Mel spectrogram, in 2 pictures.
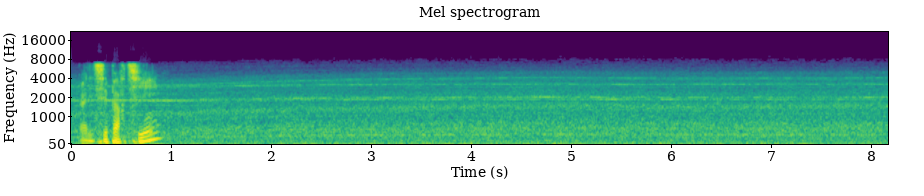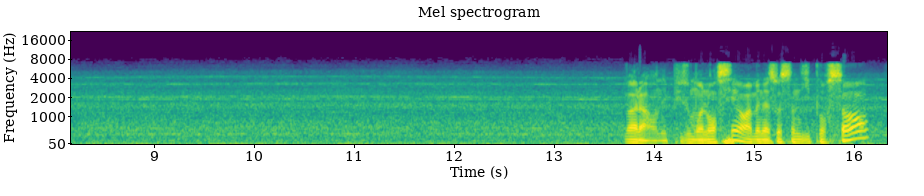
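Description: A jet engine whines steadily.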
